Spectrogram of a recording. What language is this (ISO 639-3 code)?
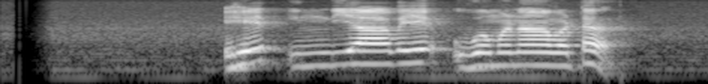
sin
